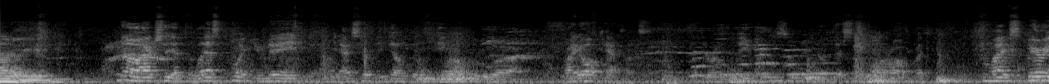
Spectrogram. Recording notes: Lunchtime Q&A of the Interpreting the Bible Seminar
